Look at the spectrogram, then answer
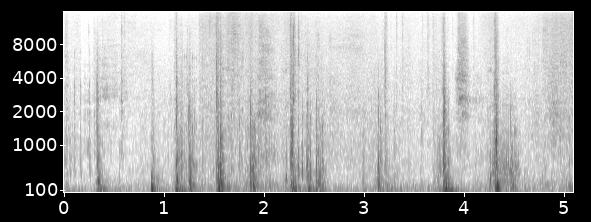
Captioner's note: arms thudding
